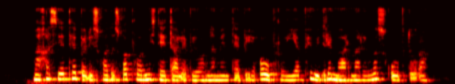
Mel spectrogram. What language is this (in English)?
Georgian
